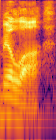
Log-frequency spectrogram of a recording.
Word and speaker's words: Millar: I know it is pronounced Miller, but we've said Millar too many times to go back now.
